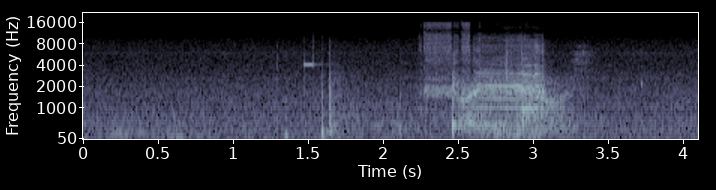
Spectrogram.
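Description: A few sharp clicks, then a short burst of a person's voice, close and breathy, lasting about a second.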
